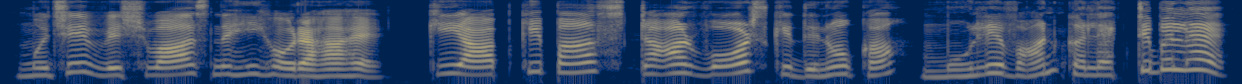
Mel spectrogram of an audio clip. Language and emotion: Hindi, surprised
